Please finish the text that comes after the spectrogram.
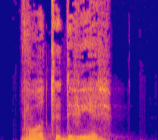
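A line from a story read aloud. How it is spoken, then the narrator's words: Hoarse, tense voice. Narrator (Russian): хриплым напряженным голосом сказал Уилл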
